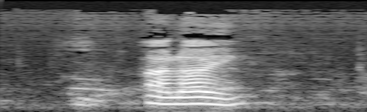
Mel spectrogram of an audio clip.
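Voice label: "alien", Japanese, female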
